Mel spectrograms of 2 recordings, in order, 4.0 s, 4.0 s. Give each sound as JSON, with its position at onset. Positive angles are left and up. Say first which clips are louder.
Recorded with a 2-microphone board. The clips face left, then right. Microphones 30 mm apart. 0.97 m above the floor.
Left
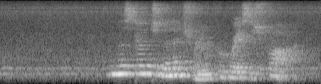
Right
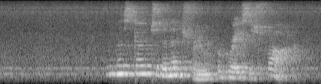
{"t": 1.3, "sound": "a woman speaking", "louder": "even", "side_deg": -60, "distance_m": 2.0}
